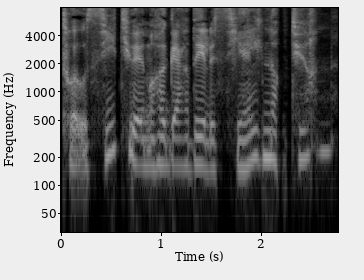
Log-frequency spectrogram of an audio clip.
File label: levelup, fr; cookie run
